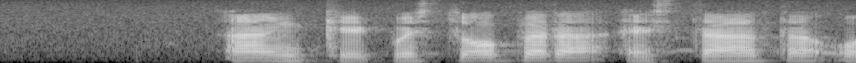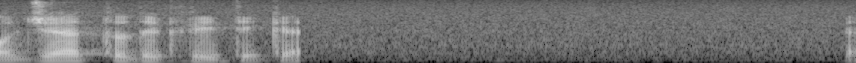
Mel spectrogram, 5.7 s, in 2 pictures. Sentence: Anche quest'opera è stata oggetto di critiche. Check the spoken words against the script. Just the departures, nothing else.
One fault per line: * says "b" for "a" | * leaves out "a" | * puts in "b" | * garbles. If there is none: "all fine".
all fine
